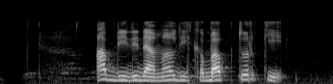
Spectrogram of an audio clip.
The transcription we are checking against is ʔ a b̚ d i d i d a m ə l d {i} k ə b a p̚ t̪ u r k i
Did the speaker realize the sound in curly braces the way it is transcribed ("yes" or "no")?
yes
